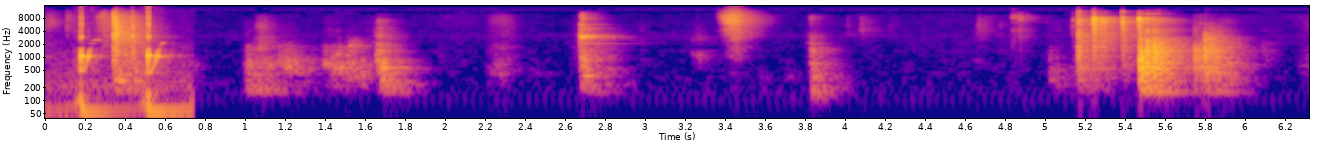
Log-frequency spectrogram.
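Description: Background music ends in the first second. After it, a glass beer bottle and a drinking glass are handled on a wooden table, giving a few light knocks and clicks, a short hiss about three and a half seconds in, and a louder clatter near the end.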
